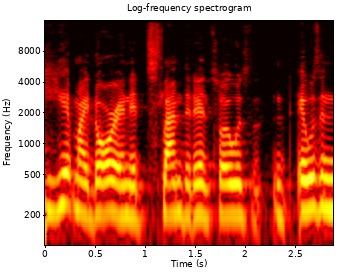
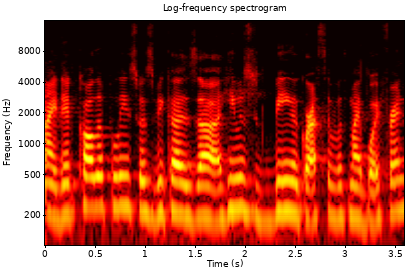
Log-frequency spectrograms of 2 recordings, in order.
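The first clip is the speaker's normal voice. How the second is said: normal talking voice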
